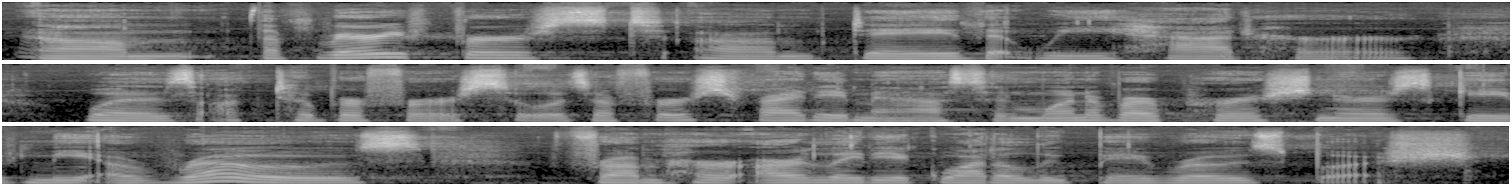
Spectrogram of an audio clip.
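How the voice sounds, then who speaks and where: A woman gives a casual talk in a church and tells her stories with plenty of "like" and "um." Her voice sits fairly low, and a long reverb from the big hall trails after each phrase. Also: steady tone, moderate pace. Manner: chatty, with many "like" and "um" fillers. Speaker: guest speaker at a parish.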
